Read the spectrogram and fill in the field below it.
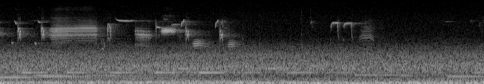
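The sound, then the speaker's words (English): A Carolina wren sings bursts of quick, repeated whistled phrases from the other side of a creek, not far from an expressway, over a steady rushing background of traffic or flowing water. “The Carolina wren.”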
